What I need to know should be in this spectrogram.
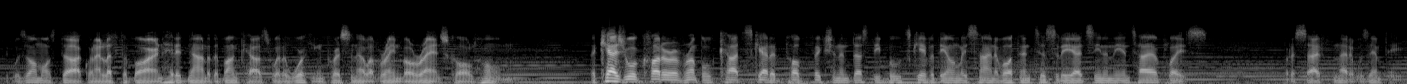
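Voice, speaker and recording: Low-voiced, wry American private detective. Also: male voice, fast talker. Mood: wry narrating. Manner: sardonic, clipped wisecracking. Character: wry, tough, nosy male private detective, worldly and unflappable. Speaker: narrator and lead actor. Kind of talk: old-time radio detective drama, first-person narration. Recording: dull vintage radio recording, music behind.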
